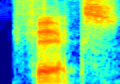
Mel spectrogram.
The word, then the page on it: fix: American English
